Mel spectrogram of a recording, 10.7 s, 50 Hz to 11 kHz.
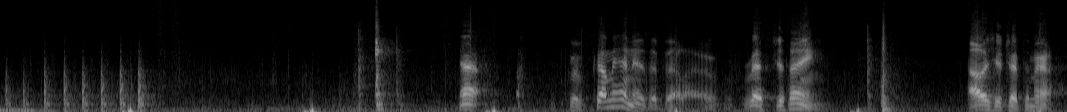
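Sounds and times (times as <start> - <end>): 
sharp knocking on a door: 0.0 - 1.6
speech: 4.6 - 4.9, 5.7 - 8.3, 9.7 - 10.6.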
